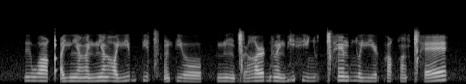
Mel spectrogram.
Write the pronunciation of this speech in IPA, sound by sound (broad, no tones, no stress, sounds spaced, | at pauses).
ɨ w ɔ qʼ ɛ vʲ ɛ̃ ʁ ɛ̃ mʲ ɛ̃ ʁ ɔ vʲ ɔ b pʲ ɔ t͡sʼ õ pʲ o | mʲ õ ɡ͡ǀ ə˞ ʁ ə˞ ɡ v ɛ̃ bʲ ɨ fʲ ə˞ ʎ o ǀʰ ɛ̃ b ʎ o vʲ ə˞ k ɔ q ɔ̃ ǀʰ ɛ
